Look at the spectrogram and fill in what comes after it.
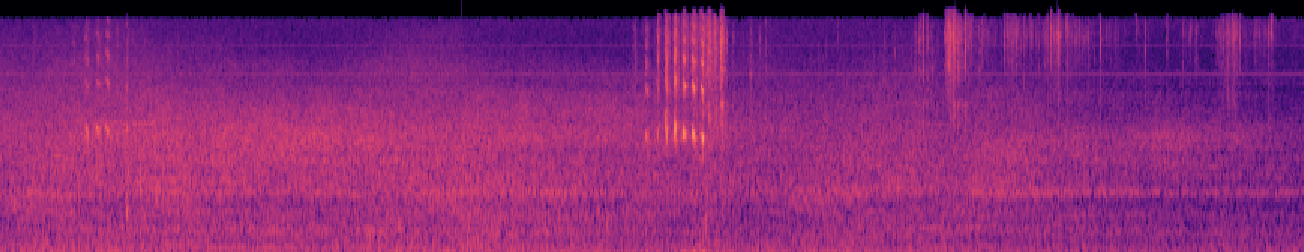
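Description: Small wild birds chirping faintly over a steady low rumble, with a brief, louder rapid fluttering burst about seven seconds in.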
